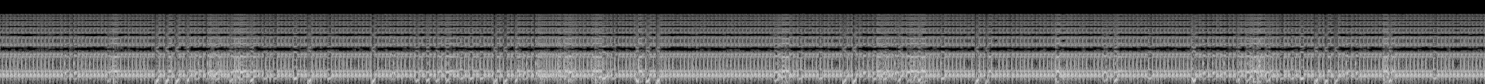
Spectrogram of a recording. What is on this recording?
Circuit bent speak n spell toy. Hand glitched and relocated to
computer...Disclaimer:No speak and spells were harmed during
the circuit bending process, although they now have speech difficulties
